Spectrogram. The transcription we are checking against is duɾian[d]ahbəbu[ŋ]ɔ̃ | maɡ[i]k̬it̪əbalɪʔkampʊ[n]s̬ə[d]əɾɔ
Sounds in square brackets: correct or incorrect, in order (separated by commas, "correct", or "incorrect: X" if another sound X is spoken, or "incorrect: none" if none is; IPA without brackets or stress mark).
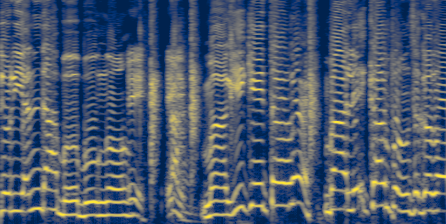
correct, correct, correct, incorrect: ŋ, incorrect: ɡ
